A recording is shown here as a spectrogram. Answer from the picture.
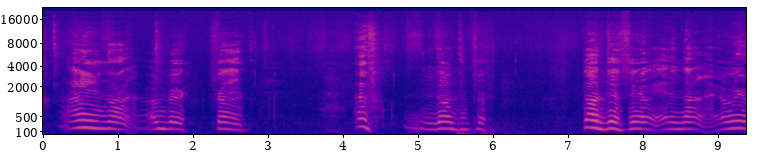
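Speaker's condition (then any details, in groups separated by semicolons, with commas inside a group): Cerebral palsy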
